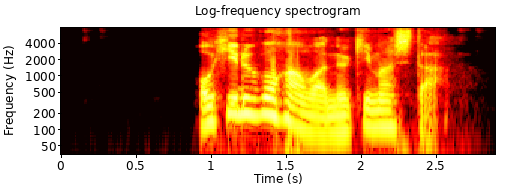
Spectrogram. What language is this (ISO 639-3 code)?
jpn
